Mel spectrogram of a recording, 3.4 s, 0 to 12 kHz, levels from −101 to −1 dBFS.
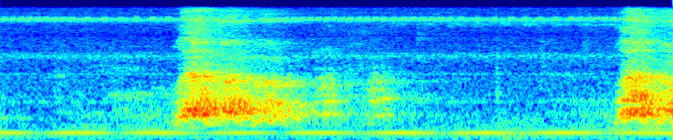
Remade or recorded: recorded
